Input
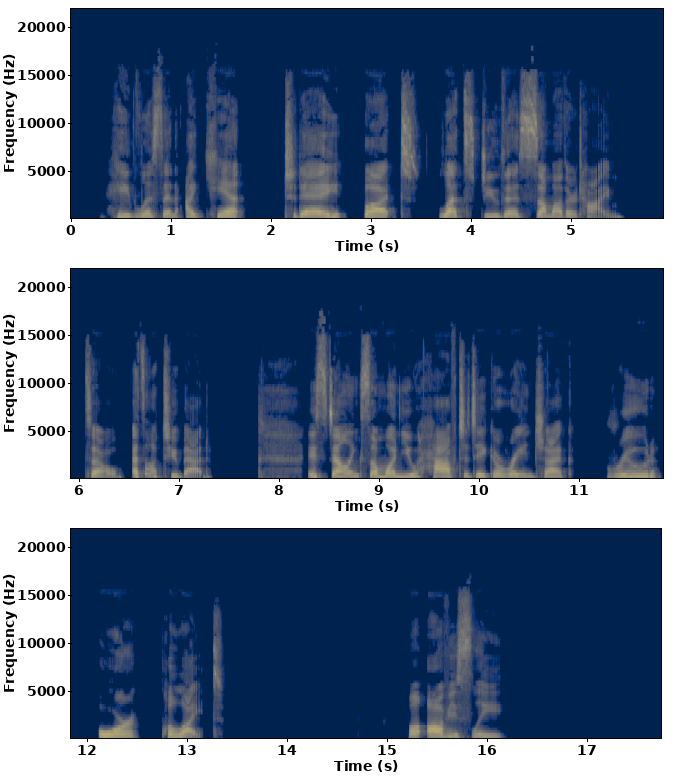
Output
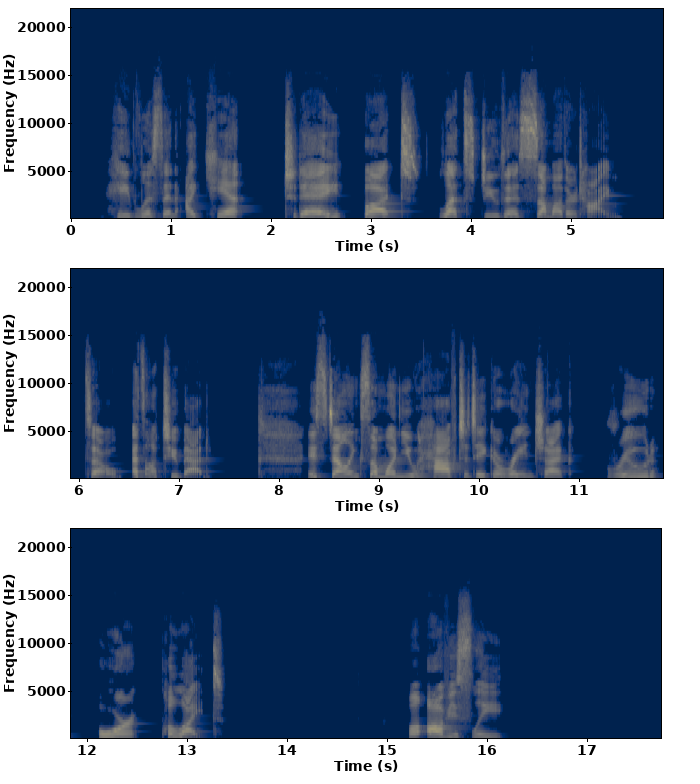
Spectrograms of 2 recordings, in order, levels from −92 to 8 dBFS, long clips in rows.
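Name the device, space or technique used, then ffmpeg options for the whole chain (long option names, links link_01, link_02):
piezo pickup straight into a mixer: -af "lowpass=5700,aderivative,bandreject=frequency=413.7:width_type=h:width=4,bandreject=frequency=827.4:width_type=h:width=4,bandreject=frequency=1241.1:width_type=h:width=4,bandreject=frequency=1654.8:width_type=h:width=4,bandreject=frequency=2068.5:width_type=h:width=4,bandreject=frequency=2482.2:width_type=h:width=4,volume=7dB"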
